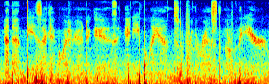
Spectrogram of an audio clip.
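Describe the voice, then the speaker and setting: Over noticeable background noise, a woman whispers in a gentle, relaxed tone at a very slow pace, with hardly any pauses and big swings in loudness. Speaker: ASMR YouTuber. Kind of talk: ASMR Q&A, whispered and soft-spoken. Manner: soft-spoken, gentle, relaxed.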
